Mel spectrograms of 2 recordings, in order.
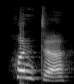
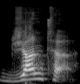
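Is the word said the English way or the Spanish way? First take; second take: Spanish; English. First: The first sound is said the Spanish way. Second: The first sound is said the English way. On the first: The speaker calls it right. "It's supposed to be pronounced junta, even in English" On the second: The speaker calls it wrong. "Sometimes you'll hear native speakers pronounce that as junta, but they're wrong. We do not anglicize that word"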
